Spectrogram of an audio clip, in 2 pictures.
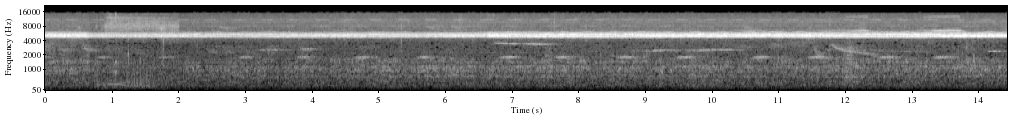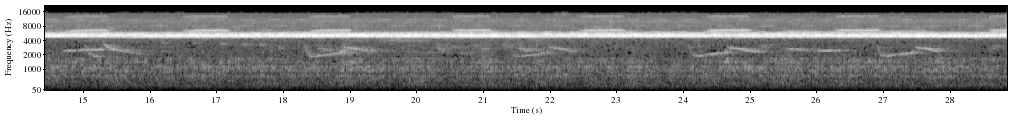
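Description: Rainforest insects keep up a steady, high-pitched drone, with a higher pulsed call repeating about once a second. From about seven seconds in, birds add short sliding whistles.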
